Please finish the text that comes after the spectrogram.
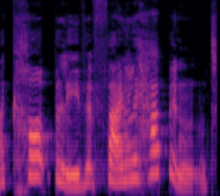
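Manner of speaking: deliberately faked British accent. Asked to quote a bingo winner's reaction, the speaker uses a british accent. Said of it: "you have to do the British accent".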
